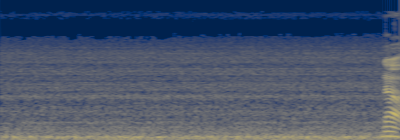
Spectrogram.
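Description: Steady road and engine rumble inside the cabin of a moving Mazda car, driven on an underinflated tire.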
